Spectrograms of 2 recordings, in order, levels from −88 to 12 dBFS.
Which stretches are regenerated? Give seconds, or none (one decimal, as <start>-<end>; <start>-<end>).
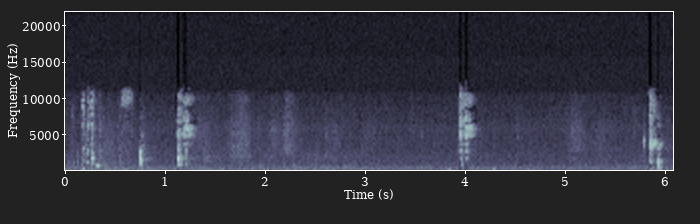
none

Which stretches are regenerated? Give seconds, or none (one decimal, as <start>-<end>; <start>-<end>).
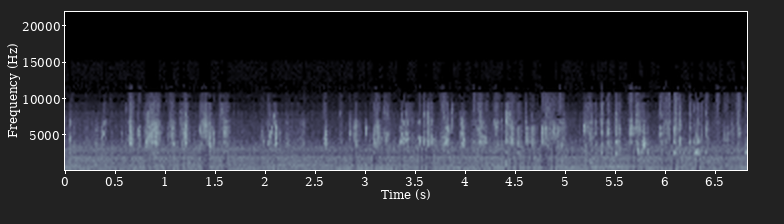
none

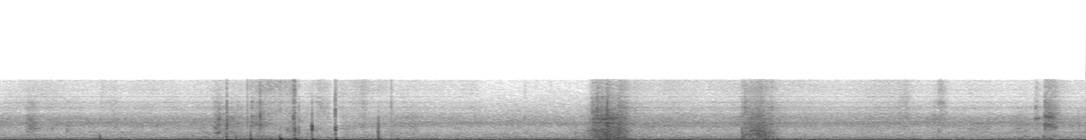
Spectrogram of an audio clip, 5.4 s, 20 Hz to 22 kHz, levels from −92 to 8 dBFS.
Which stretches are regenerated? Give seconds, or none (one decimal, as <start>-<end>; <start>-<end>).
0.0-2.4; 3.1-5.4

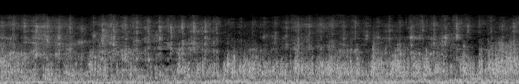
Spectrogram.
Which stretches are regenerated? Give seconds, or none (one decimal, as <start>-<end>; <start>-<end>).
0.0-1.0; 2.3-3.9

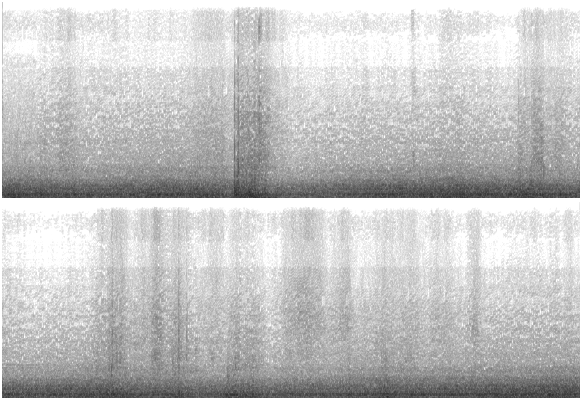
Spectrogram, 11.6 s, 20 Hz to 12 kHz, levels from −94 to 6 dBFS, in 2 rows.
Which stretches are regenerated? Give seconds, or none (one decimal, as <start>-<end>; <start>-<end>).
1.8-2.4; 9.1-10.3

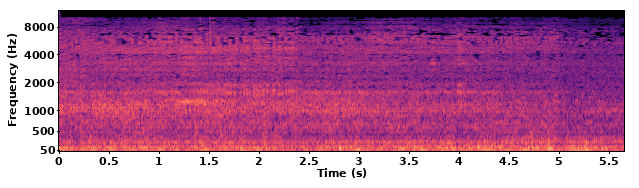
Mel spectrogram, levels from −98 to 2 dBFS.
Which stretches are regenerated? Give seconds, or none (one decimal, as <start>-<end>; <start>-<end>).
none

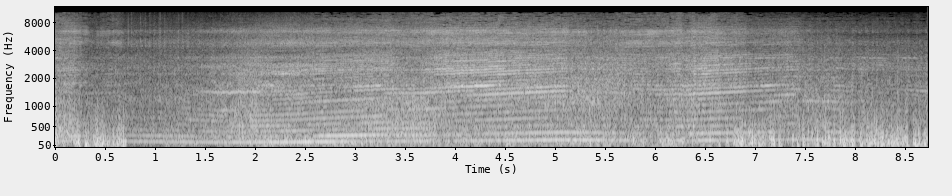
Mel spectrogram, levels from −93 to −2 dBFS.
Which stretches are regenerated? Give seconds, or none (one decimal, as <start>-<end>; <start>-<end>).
0.6-2.6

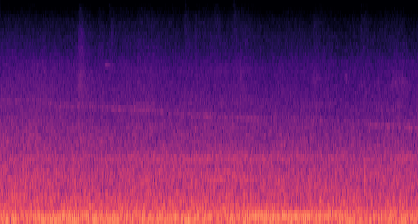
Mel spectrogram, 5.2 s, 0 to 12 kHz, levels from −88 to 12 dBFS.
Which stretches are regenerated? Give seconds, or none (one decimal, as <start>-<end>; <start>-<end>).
3.2-4.0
